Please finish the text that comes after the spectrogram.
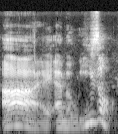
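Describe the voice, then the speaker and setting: A woman voicing a sly, menacing female weasel in a storybook, slow and sinister, with a hissing, raspy whisper. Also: deep voice, big pitch swings, pushed and bright, pitched below the performer's own voice, full character voice.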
